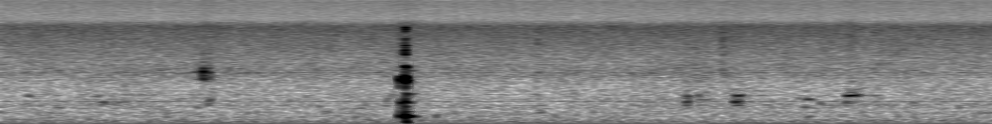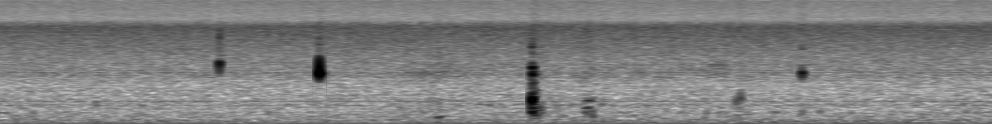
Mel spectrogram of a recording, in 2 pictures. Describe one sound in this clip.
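Small plastic pieces click and tap on a hard surface.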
